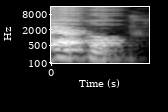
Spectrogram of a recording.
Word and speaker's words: Jakob: Jakob, am I pronouncing your name correctly? Yeah, Jakob. Just in Czech, it's Jakub.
